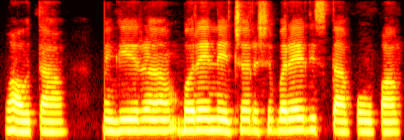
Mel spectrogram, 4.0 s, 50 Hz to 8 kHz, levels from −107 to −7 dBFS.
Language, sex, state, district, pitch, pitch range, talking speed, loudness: Konkani, female, Goa, North and South Goa, 190 Hz, 175-190 Hz, 135 wpm, -16 LUFS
